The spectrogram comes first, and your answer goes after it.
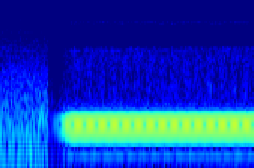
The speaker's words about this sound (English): I think we've lost the caller. Hello? I think the caller dropped.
